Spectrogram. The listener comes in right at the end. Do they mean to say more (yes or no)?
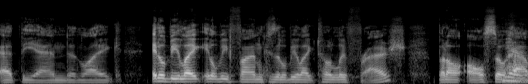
no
